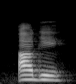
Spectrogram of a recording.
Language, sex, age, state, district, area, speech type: Hindi, female, 30-45, Rajasthan, Jaipur, urban, read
